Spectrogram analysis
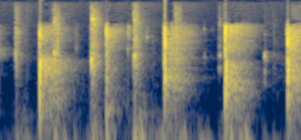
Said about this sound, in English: I didn't sign up to this. You're supposed to clap, guys.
